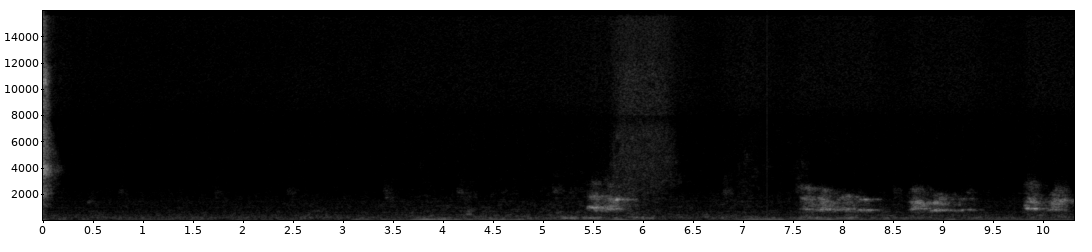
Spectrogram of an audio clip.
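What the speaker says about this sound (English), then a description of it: "It's the neighbor's dog." A neighbor's dog barks and yips at a distance in rural Texas, several short bursts coming in clusters over a steady low hum.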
